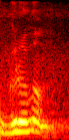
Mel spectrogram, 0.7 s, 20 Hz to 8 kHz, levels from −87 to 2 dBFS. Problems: none marked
